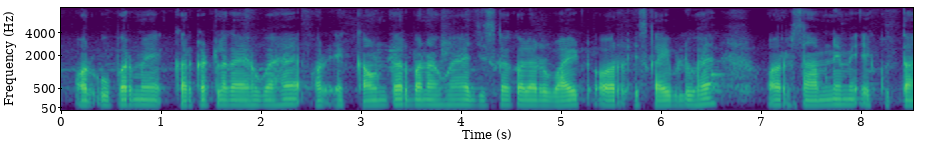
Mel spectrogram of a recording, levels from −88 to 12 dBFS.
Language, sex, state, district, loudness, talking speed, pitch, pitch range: Hindi, male, Jharkhand, Palamu, -20 LUFS, 185 wpm, 105 Hz, 100-110 Hz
